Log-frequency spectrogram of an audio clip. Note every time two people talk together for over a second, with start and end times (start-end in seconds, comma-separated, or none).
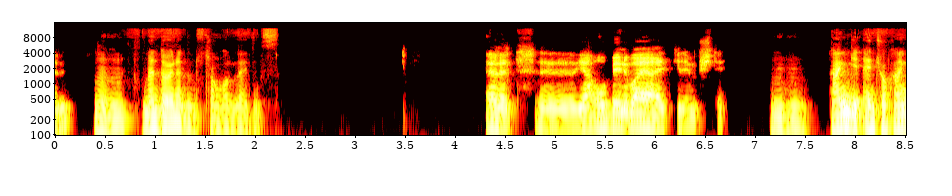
none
